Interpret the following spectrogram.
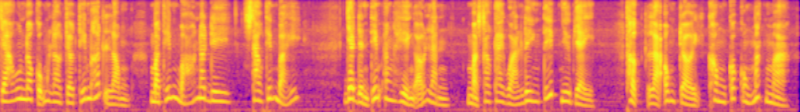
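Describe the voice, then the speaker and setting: A woman's voice: medium pitch, very animated, a little slow, a little mellow. A woman voicing a middle-aged village wife who weeps while lamenting a death. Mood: tearful lament. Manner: tearful lamenting.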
